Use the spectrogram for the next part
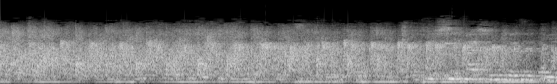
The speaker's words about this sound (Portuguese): Então, uma salva de palmas para ela.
